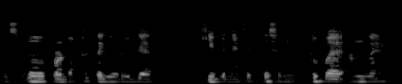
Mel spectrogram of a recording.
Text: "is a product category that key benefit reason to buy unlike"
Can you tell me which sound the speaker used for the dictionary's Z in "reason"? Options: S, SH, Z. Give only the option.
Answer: S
